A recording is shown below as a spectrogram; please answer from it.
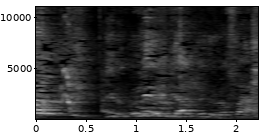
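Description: A group of people laughing hard together, with high, whining vocal sounds.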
